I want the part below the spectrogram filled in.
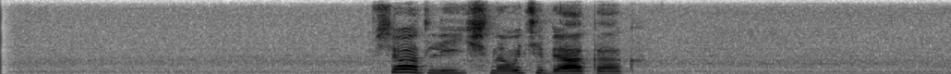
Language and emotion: Russian, positive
